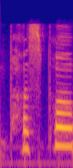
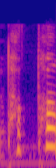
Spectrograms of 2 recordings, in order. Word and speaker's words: 팍파: 이제 중요한 사람들이 이 파스파 문자라고도 하고요. 팍파 문자라고도 해요. 파스파라고 848라고 한자로 써서 그걸 파스파라고 읽기도 하는데 티베트로는 이게 원래 발음이 팍파예요. 그래서 요즘 팍파라고 읽어야 된다고 얘기를 하는데 이 팍파 또는 848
